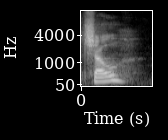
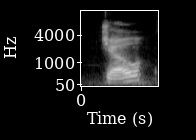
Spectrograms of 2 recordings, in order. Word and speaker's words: Cho: We say name was Cho. – Cho. – It was just Cho. Okay. – That's how you pronounce it.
